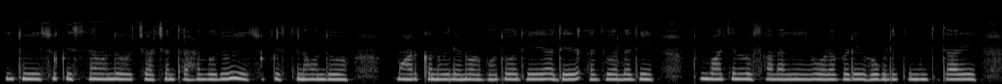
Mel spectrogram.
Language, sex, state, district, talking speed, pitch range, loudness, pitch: Kannada, female, Karnataka, Belgaum, 130 wpm, 235-250 Hz, -33 LUFS, 240 Hz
